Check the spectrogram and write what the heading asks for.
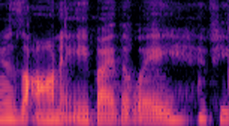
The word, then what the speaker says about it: Anai: If you guys see my name on my description below, and you're like, how do you say that? That's how you say it. Some people call me Anai. That's not correct, but you can't say that.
